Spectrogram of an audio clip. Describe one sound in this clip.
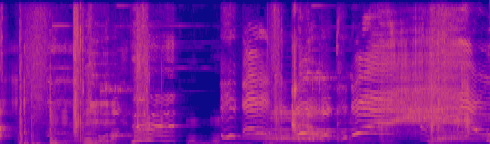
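A man laughs loudly and harshly.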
